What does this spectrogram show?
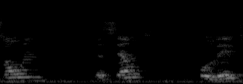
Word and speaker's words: Samhain: back to the ancient celtic festival of champaign pronounced solon the selves who lived 2 000 years ago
